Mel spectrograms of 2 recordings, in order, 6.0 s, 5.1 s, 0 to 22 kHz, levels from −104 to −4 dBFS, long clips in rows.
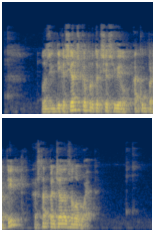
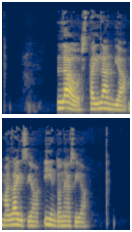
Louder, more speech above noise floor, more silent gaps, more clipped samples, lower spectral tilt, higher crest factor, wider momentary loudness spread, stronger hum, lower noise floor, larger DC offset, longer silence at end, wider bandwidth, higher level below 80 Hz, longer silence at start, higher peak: second, -25 LUFS vs -21 LUFS; about the same, 48 dB vs 50 dB; neither; neither; about the same, -5 dB/octave vs -5 dB/octave; about the same, 24 dB vs 20 dB; about the same, 13 LU vs 11 LU; neither; about the same, -73 dBFS vs -70 dBFS; neither; first, 1.15 s vs 0.9 s; second, 9.8 kHz vs 16.5 kHz; first, -52 dBFS vs -68 dBFS; second, 0.8 s vs 1.1 s; about the same, -4 dBFS vs -4 dBFS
